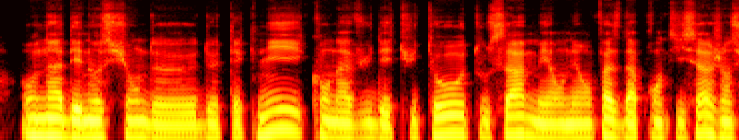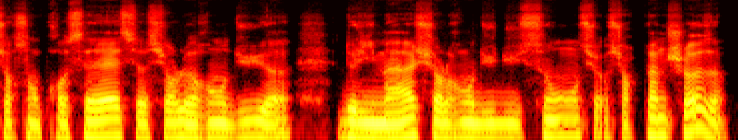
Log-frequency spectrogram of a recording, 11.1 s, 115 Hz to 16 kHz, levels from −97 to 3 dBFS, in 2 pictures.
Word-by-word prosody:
on 125 0 +2
a 125 -1 +6
des 115 -1 +5
notions 115 0 +1
de 100 -2 0
de 100 +2 -3
technique 150 - -3
on 115 -2 +1
a 105 -1 +2
vu 105 +1 -5
des 100 -2 -2
tutos 135 +6 0
tout 110 -6 -8
ça, 135 +7 +2
mais 105 -5 0
on 100 0 0
est 105 - +1
en 105 0 -1
phase 120 -1 +3
d'apprentissage, 105 +3 -1
hein, 110 - +2
sur 105 -1 -5
son 100 -1 -4
process, 115 +4 +1
heu, 105 - +1
sur 105 +2 -2
le 110 -2 +3
rendu, 105 +2 -1
heu, 110 +5 -1 0.4
de 110 0 +1
l'image, 105 +3 +3
sur 110 - +2
le 105 - 0
rendu 105 0 -1
du 105 0 -3
son 100 - -3
sur - - -8
sur - - -8
plein 125 -1 0
de 125 - -2
choses - - +1
105 Hz, 220 wpm, -21 LUFS, 105-120 Hz, 0.4 s, a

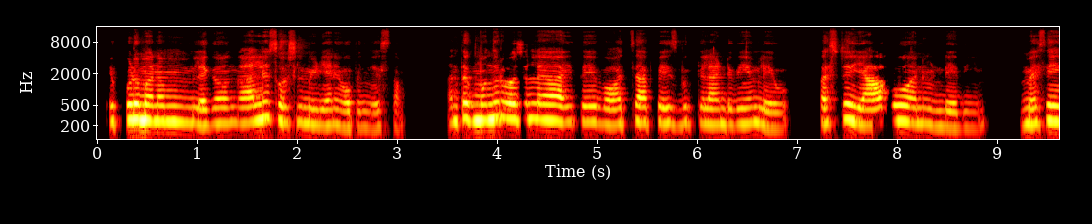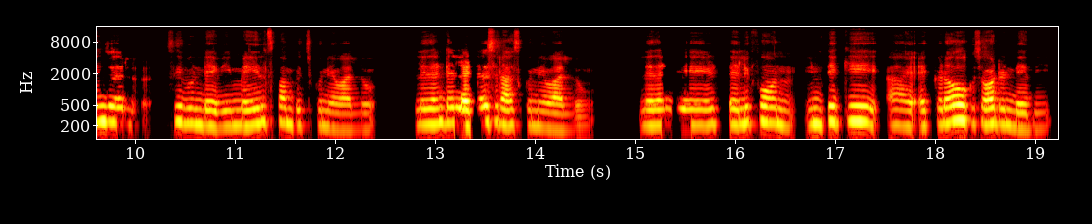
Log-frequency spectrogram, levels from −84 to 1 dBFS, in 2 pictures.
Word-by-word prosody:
ఇప్పుడు 260 +3 +7
మనం 245 -1 +2 0.3
లెగవంగాల్నే 225 +5 -1
సోషల్ 230 -1 -4
మీడియానే 210 0 -7
ఓపెన్ 185 0 -10
జేస్తాం. 190 +3 -15 0.5
అంతకు 255 +2 +2
ముందు 260 +1 +7
రోజుల్లో 270 0 +2 0.2
అయితే 240 +1 -8 0.2
వాట్సాప్, 220 +2 -3
ఫేస్‌బుక్ 225 0 -8
ఇలాంటివేం 215 +1 -6
లేవు. 180 -1 -7 0.4
First 220 +4 -4 0.2
Yahoo 220 +4 +1 0.2
అనుండేది. 195 -4 -9 0.6
మెసెంజర్సివుండేవి. 225 - -2 0.2
మెయిల్స్ 220 +4 -2
పంపించుకునే 205 -3 -8
వాళ్ళు. 170 0 -9 0.5
లేదంటే 215 +2 -1
లెటర్స్ 225 +4 +6
రాసుకునే 200 -1 -5
వాళ్ళు. 170 -10 -6 0.6
లేదంటే 205 +1 -4 0.5
టెలిఫోన్ 225 +1 -1 0.3
ఇంటికి 240 +2 +1 0.4
ఆహ్, 200 -2 -5
ఎక్కడో 215 +3 -1
ఒక 250 - -7
చోటుండేది. 200 -5 -1
220 Hz, 105 wpm, -21 LUFS, 205-235 Hz, 0.6 s, ఇప్పుడు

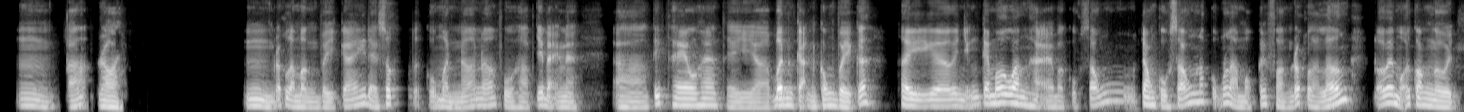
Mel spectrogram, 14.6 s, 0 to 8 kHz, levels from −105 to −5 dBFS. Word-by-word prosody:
Ừm, 120 -6 -4
có, 110 +7 -3
rồi. 105 -4 +2 1.2
Ừm, 120 -5 0
rất - - -3
là - - +1
mừng 95 -2 -1
vì 95 -1 -2
cái 120 +10 -2
đề 100 - 0
xuất, 155 +10 0 0.2
ờ, - - -10
của 105 - -6
mình 100 -4 -2
nó 105 +4 -2
nó 130 +2 -2
phù 105 -6 -3
hợp 95 -1 -6
với 135 - +1
bạn 100 - -1
nè. 100 -2 -1 0.4
Ờ, 100 -1 -3
tiếp 160 +1 0
theo 130 -2 +4
ha, 130 -1 +1
thì, 95 -2 -3
à, 90 0 -4
bên 130 +5 +6
cạnh 105 -4 -1
công 125 +2 +1
việc 100 -5 +2
á, 170 +3 +4 0.3
thì, 120 -3 +4
ờ, 120 +1 +3
những 140 +5 -3
cái 160 - +3
mối 170 +2 +6
quan 160 -6 +5
hệ 110 -3 -2
và 105 0 -5
cuộc 95 -1 -15
sống 195 +11 -4
trong 145 -3 +4
cuộc 110 -3 -2
sống 130 +11 +1
nó 200 - -1
cũng - - -5
là 165 - +1
một 90 -3 -4
cái 150 - -2
phần 105 -10 -4
rất 165 +6 +1
là 100 - -1
lớn 130 - +4 0.3
đối 150 - 0
với 175 - +6
mỗi 150 -1 0
con 130 -4 +2
người. 105 -3 +3
120 Hz, 240 wpm, -23 LUFS, 100-135 Hz, 1.2 s, bên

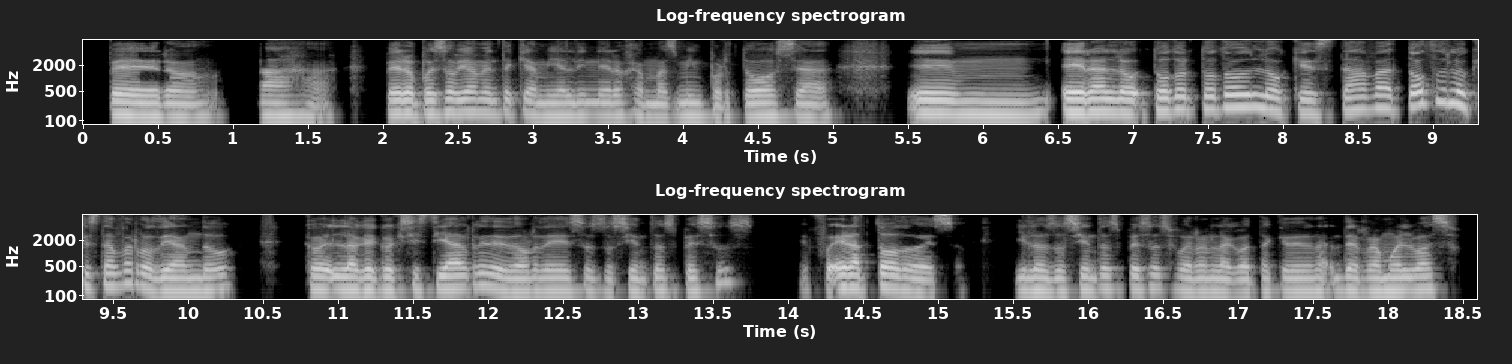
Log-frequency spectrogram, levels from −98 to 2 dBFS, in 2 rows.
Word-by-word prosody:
pero, 130 -1 +2 0.2
ajá, 130 -1 -4 0.3
pero, 150 0 +4
pues, 150 +1 0
obviamente, 155 -1 0
que 150 0 -3
a - - -1
mí 130 0 -2
el 130 0 -1
dinero 135 0 -3
jamás 125 -3 -5
me 135 - -2
importó, 130 +1 -2
o 135 - 0
sea, 130 -1 -4 0.5
em, 145 -1 +2
era 160 +1 +7
lo 155 -2 +3
todo 170 +2 +1
todo 205 +3 +3
lo 185 -5 +1
que 155 - -2
estaba 175 +7 -1
todo 240 +9 +1
lo 240 -5 +2
que 180 - -7
estaba 165 +4 -2
rodeando, 135 -2 0 0.4
con 145 -1 +3
lo 140 -1 +4
que 140 -1 +2
coexistía 140 +2 0
alrededor 145 -4 0
de 135 0 -1
esos 130 0 -6
$200 130 +1 -5
pesos, 140 +11 -7 0.4
fue, 150 - +2
era 155 0 +6
todo 145 -4 +2
eso, 120 +1 -5 0.3
y 135 - -4
los 135 -1 0
$200 145 +3 -3
pesos, 145 0 -4
fueron 130 -2 -2
la 125 - 0
gota 125 +2 -4
que 135 - -6
de 130 +1 -2
derramó 135 0 0
el 135 0 +1
vaso. 145 -2 -1
140 Hz, 170 wpm, -23 LUFS, 130-155 Hz, 0.5 s, era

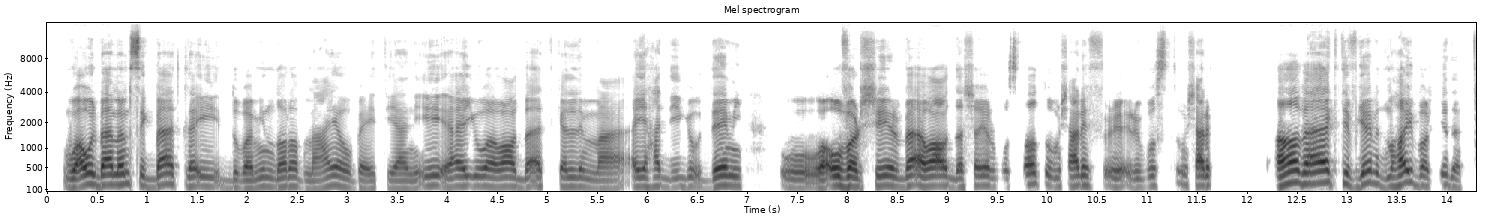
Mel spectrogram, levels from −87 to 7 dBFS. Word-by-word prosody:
وأوّل 145 +7 +4
بقى 180 0 +5
ما 180 - +4
امسك 185 -4 -1
بقى، 175 +7 +1
تلاقي 155 -3 -7
الدوبامين 130 +4 -6
ضرب 150 -1 -3
معايا، 140 +7 -4
وبقيت 125 -3 -7
يعني 125 0 -7
إيه، 165 -2 -3
أيوه، 160 -1 -1
وأقعد 150 -1 +1
بقى - - -2
أتكلّم 150 -2 -8
مع 125 0 -6
أي 155 +1 -2
حد 150 -2 -8
ييجي 145 +2 -14
قُدَّامي، 160 +6 0 0.4
وover 150 +3 +4
share 165 +4 -2
بقى، 155 +1 +4
وأقعد 165 -3 +4
أشيّر 165 +3 -3
بوستات، 180 +6 -4
ومش 150 0 -10
عارف 165 0 -2
re 140 -1 -7
repost، 165 - -13
ومش 420 - -14
عارف - - +2 0.7
آه، 215 +2 +9
بactive 195 -4 +4
جامد، 195 +1 -1
مهيبر 165 +2 0
كده. 165 -7 -9
155 Hz, 160 wpm, -21 LUFS, 140-170 Hz, 0.7 s, آه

